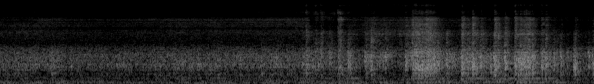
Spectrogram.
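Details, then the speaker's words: Garden hose with a spray nozzle hooked up as temporary water after frozen pipes and the water meter cracked: a soft hiss builds into uneven sputtering bursts as trapped air escapes from the broken piece of hose. "see you hear that air coming out of that piece that's broke"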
